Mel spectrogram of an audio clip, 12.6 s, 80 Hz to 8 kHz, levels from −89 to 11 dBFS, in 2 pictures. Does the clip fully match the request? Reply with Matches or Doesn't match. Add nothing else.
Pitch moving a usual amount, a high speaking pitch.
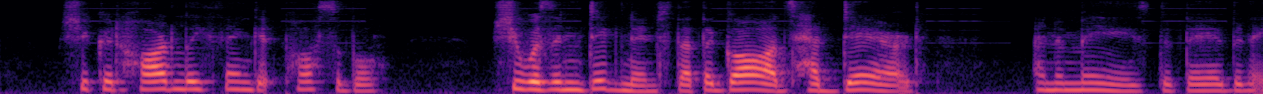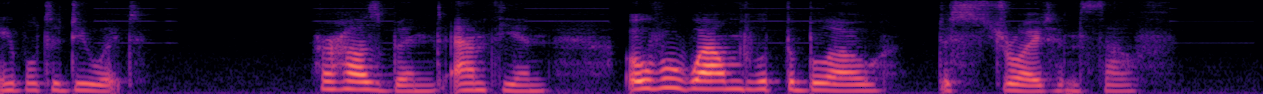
Matches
